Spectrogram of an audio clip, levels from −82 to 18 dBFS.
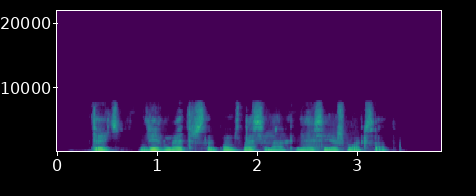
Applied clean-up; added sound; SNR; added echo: neural mask model Resemble Enhance denoiser.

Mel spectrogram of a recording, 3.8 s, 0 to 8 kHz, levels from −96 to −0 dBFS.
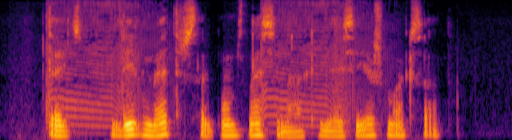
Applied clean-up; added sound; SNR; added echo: none; Fart; 20 dB; none.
